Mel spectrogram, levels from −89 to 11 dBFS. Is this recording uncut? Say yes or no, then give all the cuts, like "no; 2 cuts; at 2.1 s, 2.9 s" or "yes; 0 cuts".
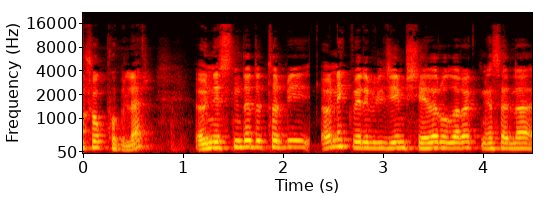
yes; 0 cuts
